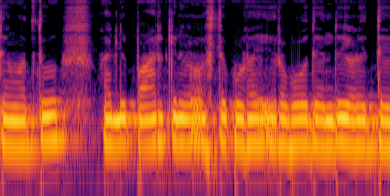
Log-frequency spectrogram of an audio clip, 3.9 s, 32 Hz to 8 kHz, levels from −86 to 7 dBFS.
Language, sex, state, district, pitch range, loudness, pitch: Kannada, male, Karnataka, Koppal, 135-145 Hz, -12 LUFS, 140 Hz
